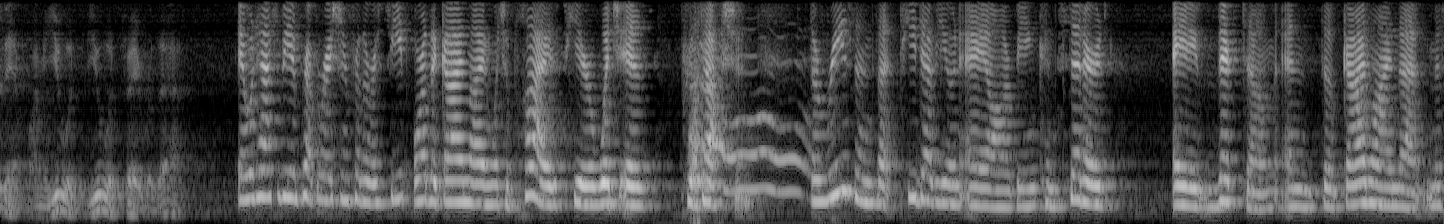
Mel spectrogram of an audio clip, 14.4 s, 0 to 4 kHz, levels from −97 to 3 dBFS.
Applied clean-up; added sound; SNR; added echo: none; Bark; 6 dB; reverberation time 0.3 s.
